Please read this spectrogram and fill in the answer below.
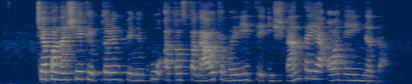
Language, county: Lithuanian, Kaunas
